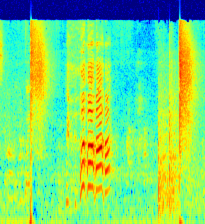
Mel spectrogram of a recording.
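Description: Two bang snaps (traqui-traqui throw-down snappers) cracking sharply as they are thrown and strike the floor, one about half a second in and another near the end, each with a brief hiss.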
